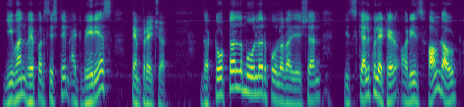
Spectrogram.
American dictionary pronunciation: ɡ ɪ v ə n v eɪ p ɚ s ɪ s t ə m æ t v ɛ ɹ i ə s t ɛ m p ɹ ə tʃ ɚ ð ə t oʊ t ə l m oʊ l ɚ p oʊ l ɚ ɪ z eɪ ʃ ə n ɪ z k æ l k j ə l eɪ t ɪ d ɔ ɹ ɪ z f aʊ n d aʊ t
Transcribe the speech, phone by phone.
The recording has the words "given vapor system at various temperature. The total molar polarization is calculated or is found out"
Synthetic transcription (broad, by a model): ɡ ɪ v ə n v eɪ p ɚ s ɪ s t ə m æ t v ɛ ɹ i ə s t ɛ m p ɹ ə tʃ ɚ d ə t oʊ t ə l m oʊ l ɚ p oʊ l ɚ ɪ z eɪ ʃ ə n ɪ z k æ l k j ə l eɪ t ɪ d ɔ ɹ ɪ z f aʊ n d aʊ t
